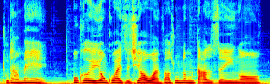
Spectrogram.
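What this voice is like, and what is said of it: Soft, quiet speaking voice. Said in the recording (Chinese): “小声的跟堂妹说”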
